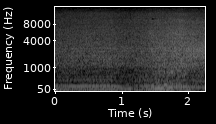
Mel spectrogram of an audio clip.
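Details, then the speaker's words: Ford Focus with newly installed faulty spark plugs, engine vibrating, flashing check engine light and code P0300: deep lumpy rev with uneven low beat and shaking; multiple-cylinder misfire from faulty spark plugs. "right so you see the check light flashing right and when i scan the car tell me p 0 300 um multiple misfire right so this is what's happening with the new plugs in the vehicle"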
